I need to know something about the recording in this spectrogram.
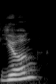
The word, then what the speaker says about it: Jung: just be sure to pronounce jung with a hard j links to amazon's new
